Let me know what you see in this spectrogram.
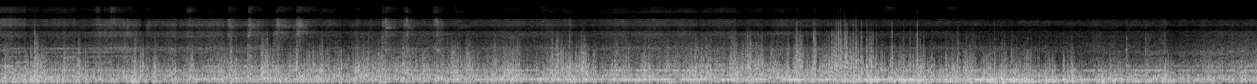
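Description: Netaji Express (Kalka Mail) train running on the rails: a steady, loud rumble of wheels and carriages, with a steady hum joining about five seconds in.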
